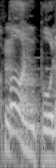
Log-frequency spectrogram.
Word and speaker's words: Ponpu: Ponpu, ¿lo ubican el Ponpu? No. Así como se pronuncia. – No lo tengo. – P-O-N-P-U. Es un juego argentino.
